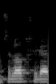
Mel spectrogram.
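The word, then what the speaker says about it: Psilopsida: स्लोपसिडा, इसमें P silent होता है आपका, तो इसे हम स्लोपसिडा कहते हैं।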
